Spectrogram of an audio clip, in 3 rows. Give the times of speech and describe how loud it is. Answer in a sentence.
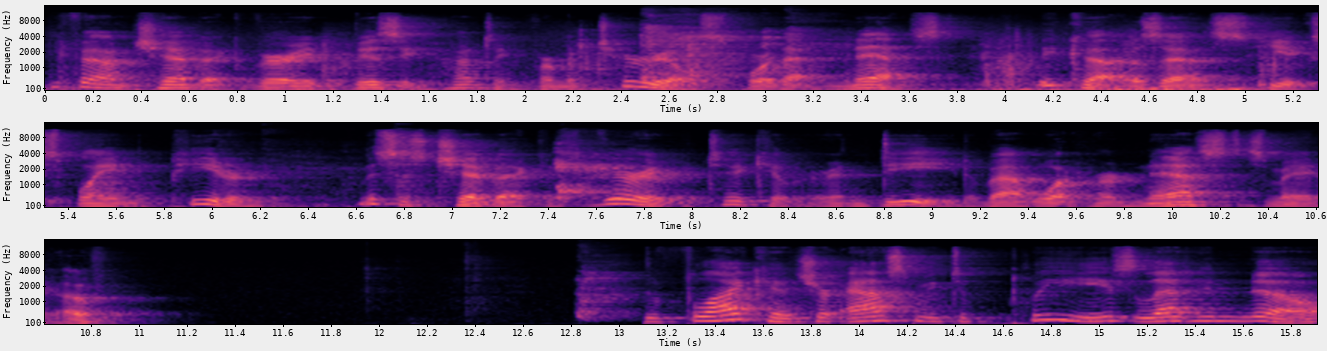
The speech can be heard from 0.0 to 10.8 s, at a steady volume; and briefly from 13.1 to 15.8 s.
